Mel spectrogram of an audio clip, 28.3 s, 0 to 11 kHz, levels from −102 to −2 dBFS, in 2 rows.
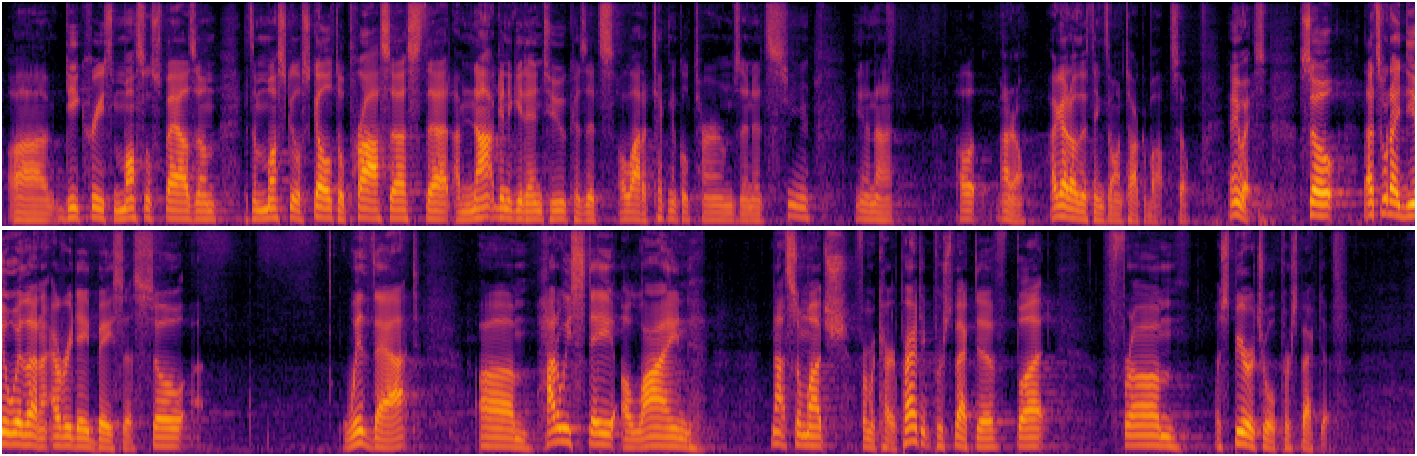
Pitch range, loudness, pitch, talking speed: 115-140 Hz, -30 LUFS, 125 Hz, 160 wpm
